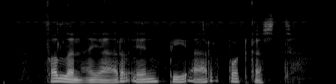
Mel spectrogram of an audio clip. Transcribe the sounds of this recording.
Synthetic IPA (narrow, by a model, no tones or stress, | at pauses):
fɐd̪lɐnʕɪjaːɾˤɛnpʰiːʔaɾpɔd̪kʰast̪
